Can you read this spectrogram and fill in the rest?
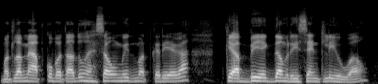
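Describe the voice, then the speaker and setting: A hoarse man with an Indian accent teaching a live online class, often asking students to reply. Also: on the high side, steady tone, fairly quick, no echo. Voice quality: mixes Hindi with English phrases. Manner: addresses students directly, asks them to reply.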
